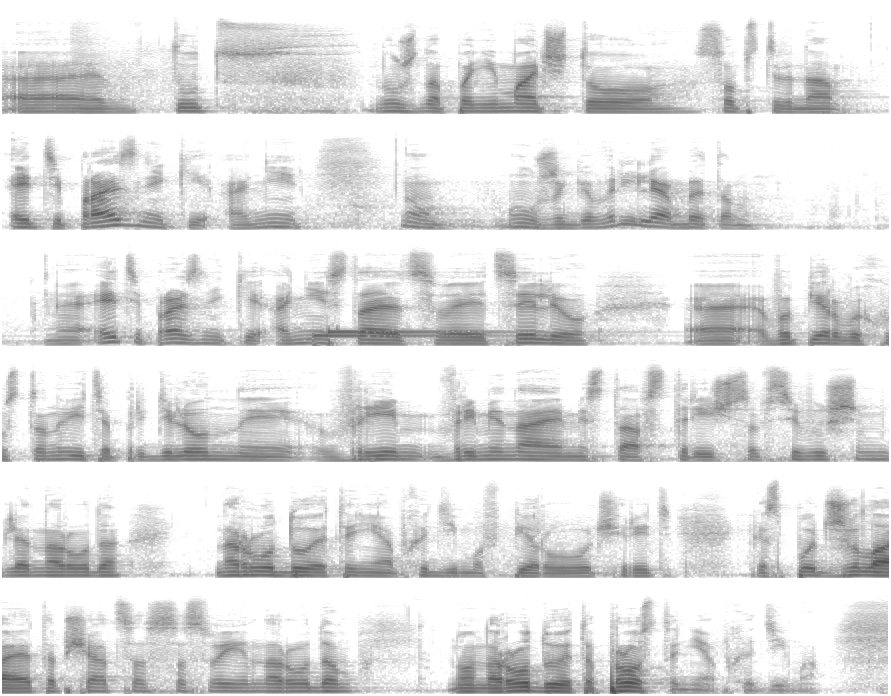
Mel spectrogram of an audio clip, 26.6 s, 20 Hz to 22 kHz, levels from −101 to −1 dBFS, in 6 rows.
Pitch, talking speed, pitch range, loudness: 120 Hz, 115 wpm, 110-130 Hz, -46 LUFS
